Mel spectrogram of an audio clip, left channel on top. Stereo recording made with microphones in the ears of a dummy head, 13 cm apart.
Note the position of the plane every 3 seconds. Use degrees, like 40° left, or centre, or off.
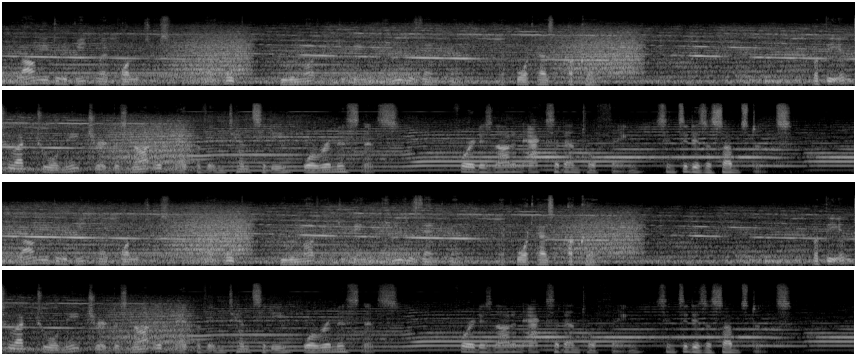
20° right, centre, 20° left, 40° left, 40° left, 50° left.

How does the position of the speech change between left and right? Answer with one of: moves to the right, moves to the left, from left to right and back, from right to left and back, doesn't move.
from left to right and back.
